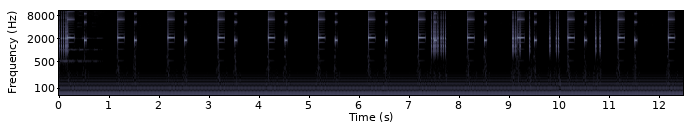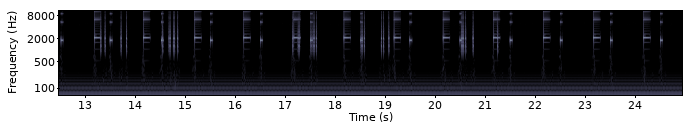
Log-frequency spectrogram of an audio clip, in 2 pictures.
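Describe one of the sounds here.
A timer ticks steadily about once a second.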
